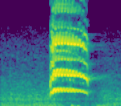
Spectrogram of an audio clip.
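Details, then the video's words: Alexandrine parakeet giving its natural call, a single harsh, buzzy squawk under a second long, loud against a quiet background. "Alexeander parrot natural sound"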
